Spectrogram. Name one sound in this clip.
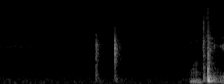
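Something knocks lightly against a table.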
